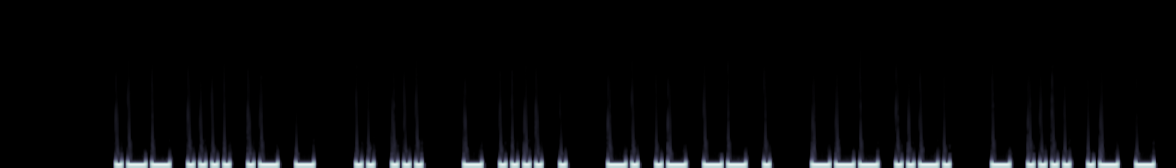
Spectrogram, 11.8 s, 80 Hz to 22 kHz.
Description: Morse code, heard as a keyed tone, about 20 wpm, 700 Hz. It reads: WHAT IS THE NAME OF THAT
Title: Sentences from Top 1000 Words - Review Part 1 - 20wpm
